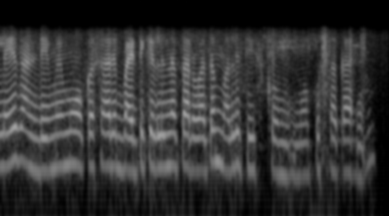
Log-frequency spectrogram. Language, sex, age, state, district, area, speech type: Telugu, female, 18-30, Telangana, Mulugu, rural, conversation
